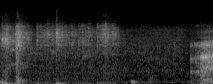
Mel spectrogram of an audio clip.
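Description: Light handling noises of a trombone and sheet music being moved: a couple of sharp clicks near the start, then faint rustling over quiet room hiss.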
